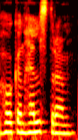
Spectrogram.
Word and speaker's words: Håkan Hellström: Oh, Håkan Hellström.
